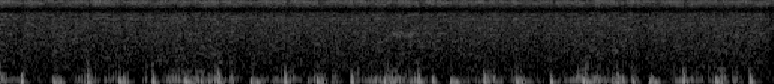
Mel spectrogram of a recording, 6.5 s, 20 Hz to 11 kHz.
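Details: Fast, pounding heartbeat: rapid, regular, deep thumping at about 110 beats a minute, consistent with tachycardia.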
